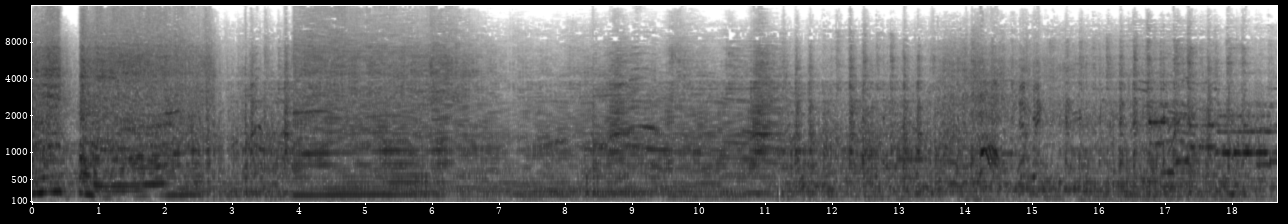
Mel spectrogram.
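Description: Motor-vehicle engines revving. First a car engine climbs in pitch. After a sudden break just after the start, a quad bike's engine runs and revs as the quad is ridden across the lot and up onto two wheels.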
